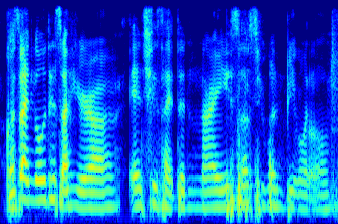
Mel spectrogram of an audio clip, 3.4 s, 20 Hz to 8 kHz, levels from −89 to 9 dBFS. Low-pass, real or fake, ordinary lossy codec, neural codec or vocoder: 7.2 kHz; fake; none; codec, 24 kHz, 3 kbps, HILCodec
